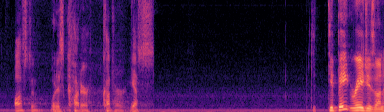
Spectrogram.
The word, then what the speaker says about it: Qatar: What is cutter? Qatar, yes. Debate rages on how to pronounce that country, but it really is Qatar.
